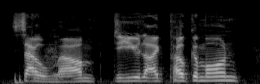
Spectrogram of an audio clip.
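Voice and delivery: put-on Australian accent that sounds English. In a role-play, questioning the one playing mom, attempted australian accent. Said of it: "I got to get Australian".

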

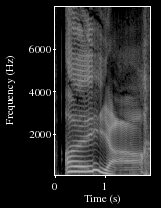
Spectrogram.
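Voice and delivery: listless, utterly bored drawl, drawn out. Retelling a movie scene where he responds to being shot: bored Burt Reynolds impression. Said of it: "He's so bored".

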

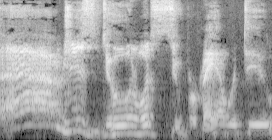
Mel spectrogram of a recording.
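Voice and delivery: gruff, dramatic hero voice. Giving a dramatic reading of a comic book panel, gruff voice. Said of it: "I read that guy way too, like, gruff".

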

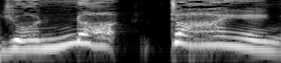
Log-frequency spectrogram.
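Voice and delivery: mock firm, no-nonsense, high-pitched insistence. Retelling a man beating on her chest, imitating his firm voice. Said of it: "he was so firm".

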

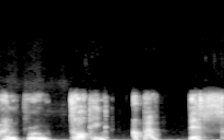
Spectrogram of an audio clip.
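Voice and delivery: slow, deliberate, each word laid down. Showing the one Pacino line that can be done: Al Pacino impression from The Irishman. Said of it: "I can only do Pacino in Irishman when he goes".

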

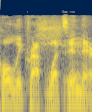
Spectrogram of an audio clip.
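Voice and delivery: ordinary talk, nothing marked

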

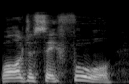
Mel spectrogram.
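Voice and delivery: plain

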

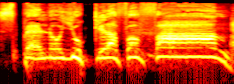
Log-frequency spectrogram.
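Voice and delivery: put-on all-out shout, very high, slow, drawn-out. After someone threw coins at the speaker, retelling a shout at full volume. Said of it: "roper så høyt jeg kan".

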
